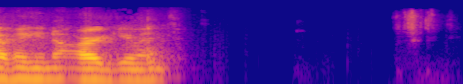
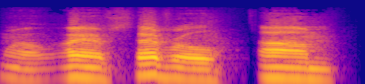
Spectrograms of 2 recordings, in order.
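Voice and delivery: ordinary talk

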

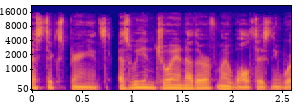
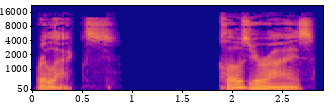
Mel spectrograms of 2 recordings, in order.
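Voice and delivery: right in your ear; 5 semitones lower than usual. Acted. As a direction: ease the listener in gently.

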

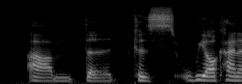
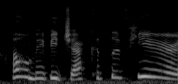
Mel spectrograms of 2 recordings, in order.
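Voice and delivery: high, slow, dreamy fan delight; excited fan wonder; 8 semitones higher than usual. Retold or imitated. Honeymooner recalling walking round York, excitedly imagining the characters. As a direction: imitate yourself gushing, pitched well up.

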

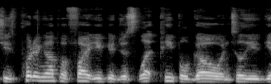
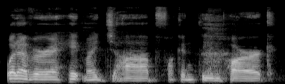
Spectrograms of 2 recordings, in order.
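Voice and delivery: bored employee; 4 semitones lower than usual. Retold or imitated. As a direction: act out a jaded worker who doesn't care. Mocking bored theme park employee.

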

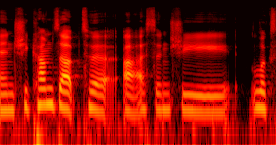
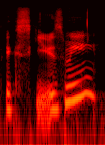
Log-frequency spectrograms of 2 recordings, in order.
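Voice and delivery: softer, high rising disbelief; taken aback; 6 semitones higher, 7 dB quieter, slower than usual. Retold or imitated. Bride answering a stranger's rude order, quietly incredulous. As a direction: re-enact a quietly affronted question.

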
